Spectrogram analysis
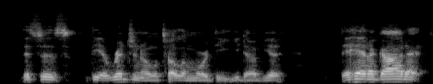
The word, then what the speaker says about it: D.E.W.: It's spelled out phonetically dew, like the dew on the grass, but it's really Daniel Edmund Williams, but we don't want to keep saying that.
